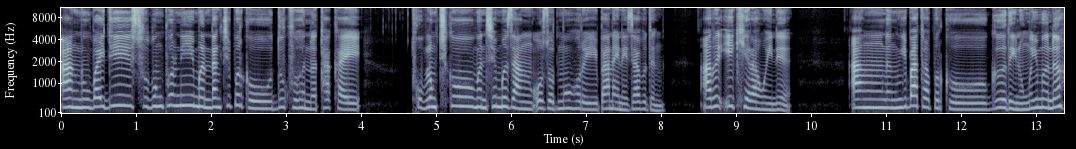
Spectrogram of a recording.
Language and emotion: Bodo, disgusted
